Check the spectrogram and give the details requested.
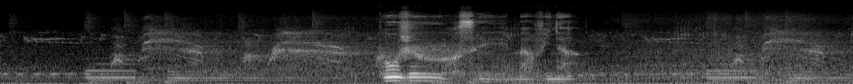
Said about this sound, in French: Vous entendez le bruit des oiseaux exotiques derrière moi Oui, vous entendez.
